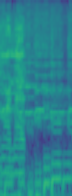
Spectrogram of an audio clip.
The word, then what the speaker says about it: Martinet: of that hey Charles martinet Mar hey Charles Martin I know how to pronounce the name but every time I read it I I I pronounce the T like a dingus yeah I think we'll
